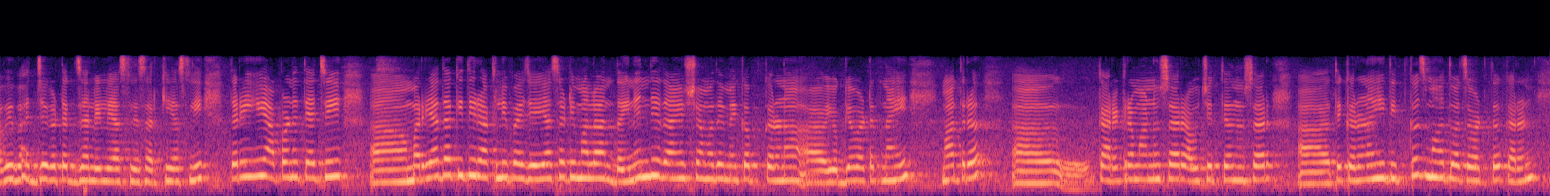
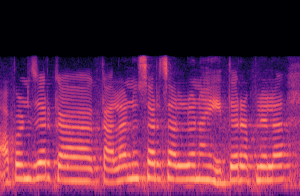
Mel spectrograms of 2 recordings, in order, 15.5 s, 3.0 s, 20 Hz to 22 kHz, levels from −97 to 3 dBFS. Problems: none marked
